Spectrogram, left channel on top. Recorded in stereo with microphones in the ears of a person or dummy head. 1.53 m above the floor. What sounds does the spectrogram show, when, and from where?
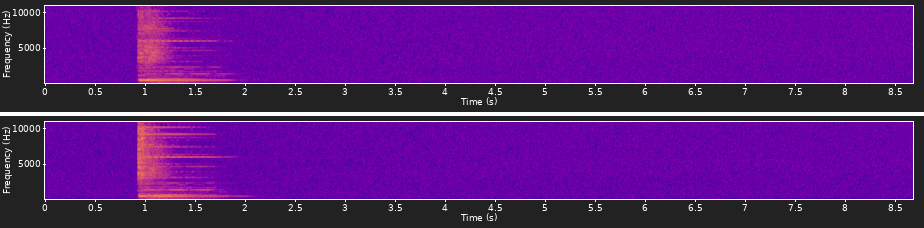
0.9 s a chime: 30° right (ahead or behind), 7 m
